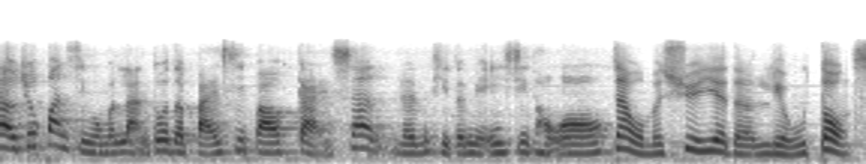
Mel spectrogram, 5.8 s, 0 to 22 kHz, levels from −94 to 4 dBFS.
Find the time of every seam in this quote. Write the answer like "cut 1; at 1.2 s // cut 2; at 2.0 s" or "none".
cut 1; at 4.1 s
